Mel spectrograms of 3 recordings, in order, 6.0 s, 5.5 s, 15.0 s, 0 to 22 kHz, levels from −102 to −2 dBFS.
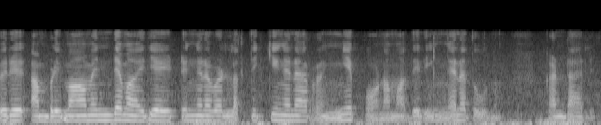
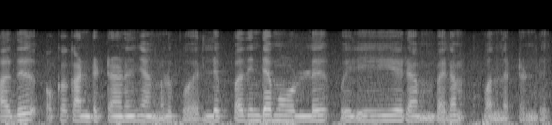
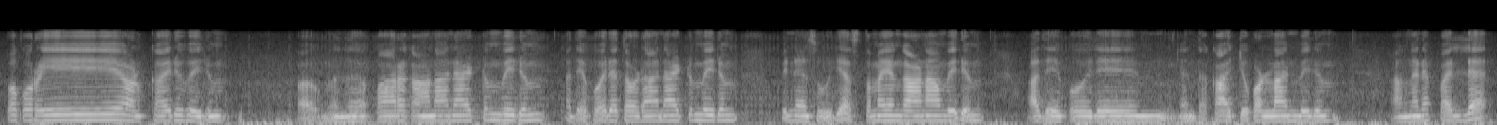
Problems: background sounds at intervals, low volume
